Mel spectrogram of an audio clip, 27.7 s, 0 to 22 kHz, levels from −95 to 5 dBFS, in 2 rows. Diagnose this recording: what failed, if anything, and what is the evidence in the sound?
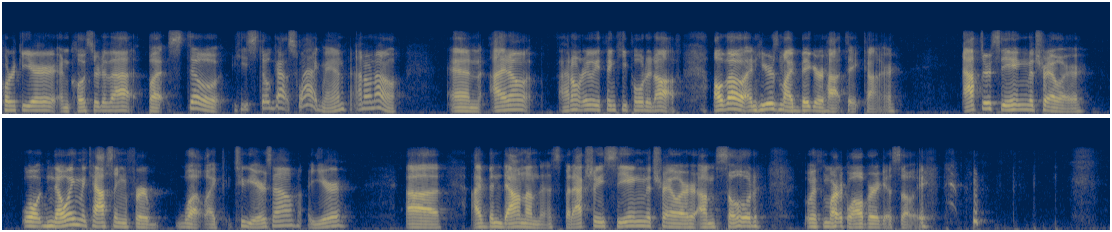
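Rough, raspy speech throughout, with nothing above 7.5 kHz: codec stage, an AMR wideband (HD Voice) codec whose coarse pulse coding fits 8.85 kbit/s.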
